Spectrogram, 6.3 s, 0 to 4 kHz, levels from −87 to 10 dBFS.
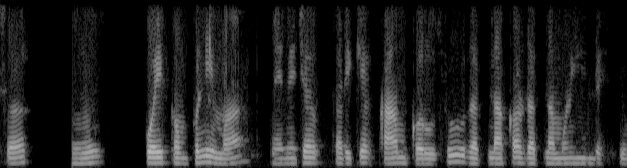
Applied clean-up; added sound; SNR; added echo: neural mask model DeepFilterNet 3.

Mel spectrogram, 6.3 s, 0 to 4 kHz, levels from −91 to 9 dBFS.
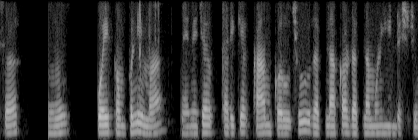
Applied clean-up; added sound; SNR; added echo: neural mask model RNNoise.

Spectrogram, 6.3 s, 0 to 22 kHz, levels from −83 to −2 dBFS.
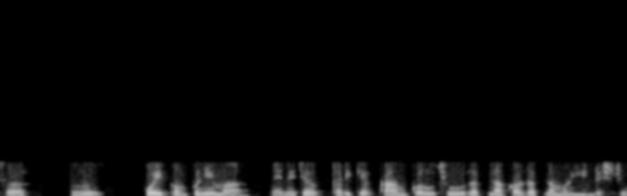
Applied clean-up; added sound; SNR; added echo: none; none; none; none.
